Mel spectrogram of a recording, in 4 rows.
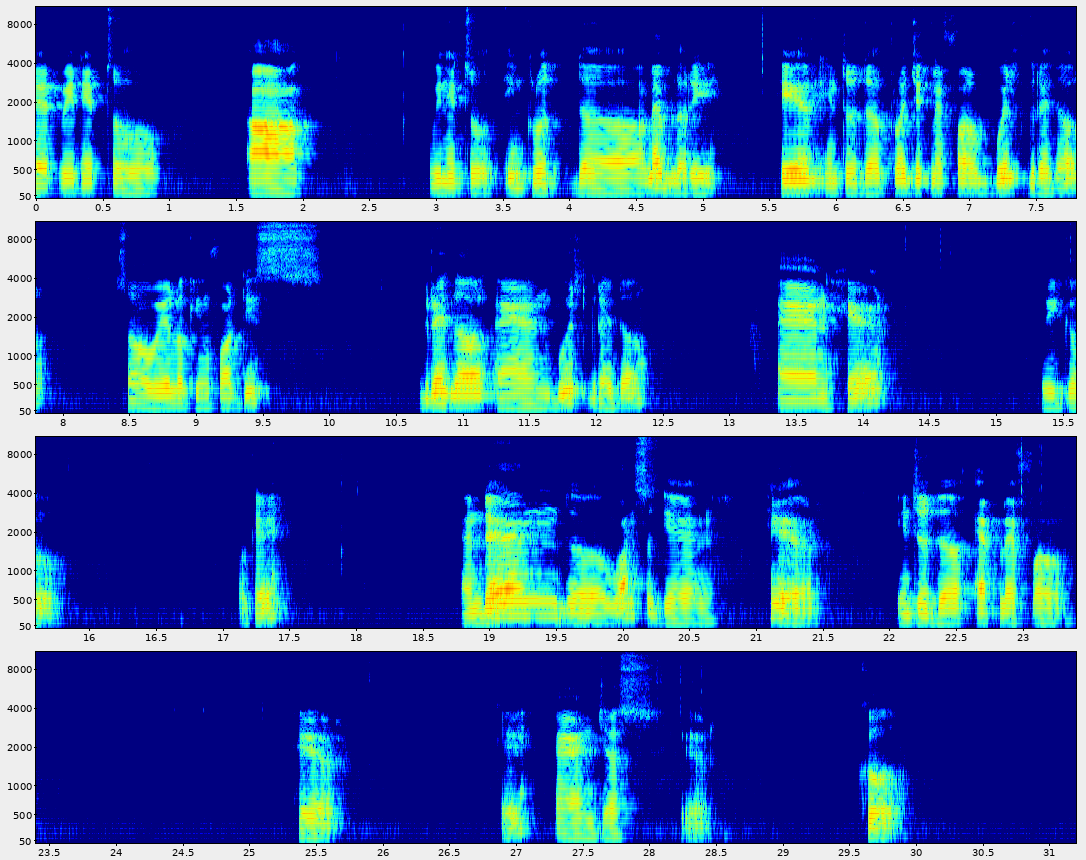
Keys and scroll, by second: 5.2 super+c, 16.2 super+v, 22.7 super+c, 28.1 super+v.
